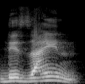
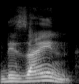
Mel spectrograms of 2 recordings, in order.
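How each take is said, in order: Both takes have the same delivery.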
